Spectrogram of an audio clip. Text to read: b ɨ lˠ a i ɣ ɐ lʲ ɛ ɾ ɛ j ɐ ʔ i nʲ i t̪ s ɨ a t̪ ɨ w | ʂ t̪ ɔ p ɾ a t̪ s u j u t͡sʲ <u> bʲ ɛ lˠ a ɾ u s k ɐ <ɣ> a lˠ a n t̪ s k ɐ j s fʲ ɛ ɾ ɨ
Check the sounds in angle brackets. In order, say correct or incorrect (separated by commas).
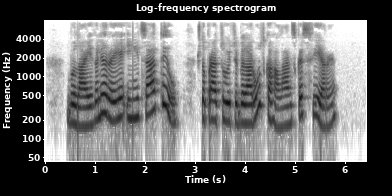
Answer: correct, correct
